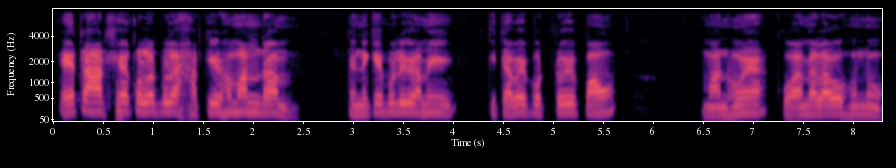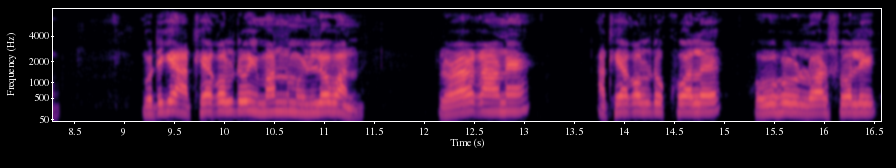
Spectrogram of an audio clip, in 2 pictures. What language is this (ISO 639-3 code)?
asm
